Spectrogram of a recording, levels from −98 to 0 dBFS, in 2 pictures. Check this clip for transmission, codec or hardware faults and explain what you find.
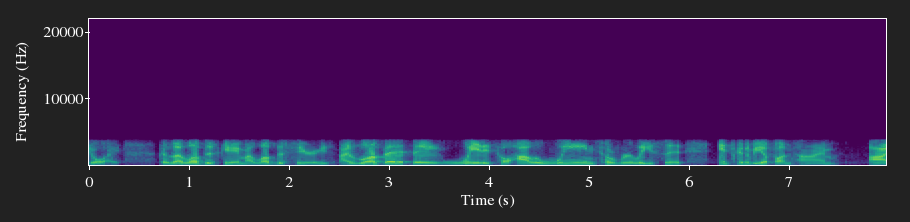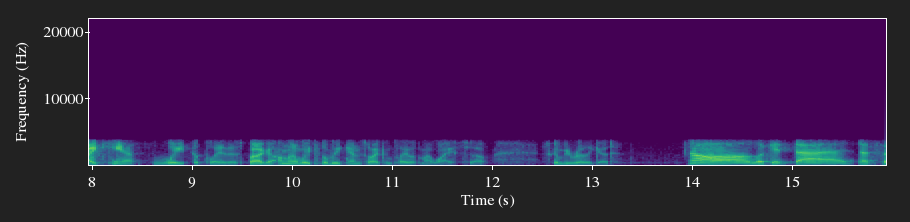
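There's one fault, and it runs the whole way through. It's the G.723.1 codec: coarse 30 ms frames at a rate that sounds like roughly 6.3 kbit/s leave the speech hoarse, muffled and smeared, with nothing above 3.7 kHz.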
